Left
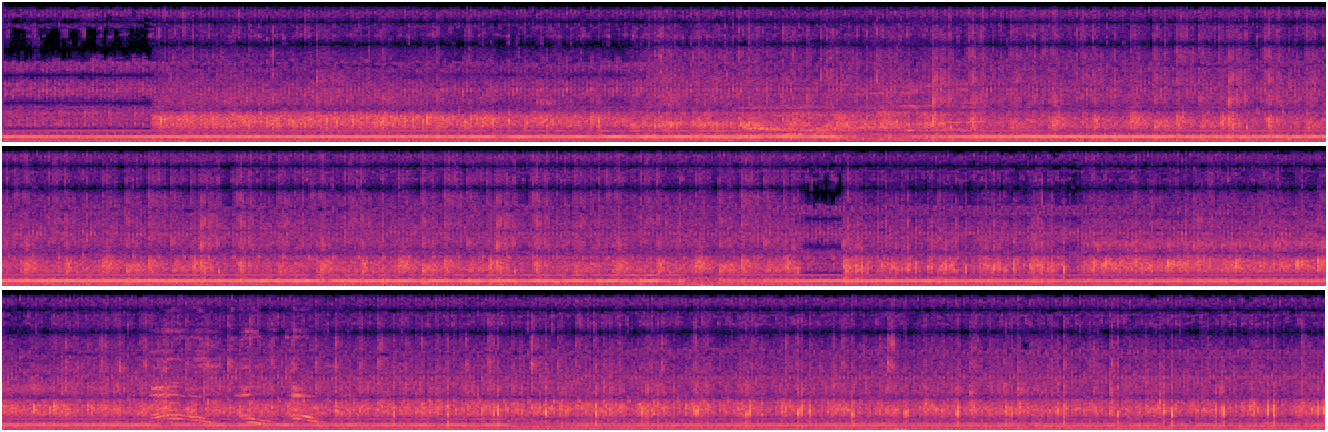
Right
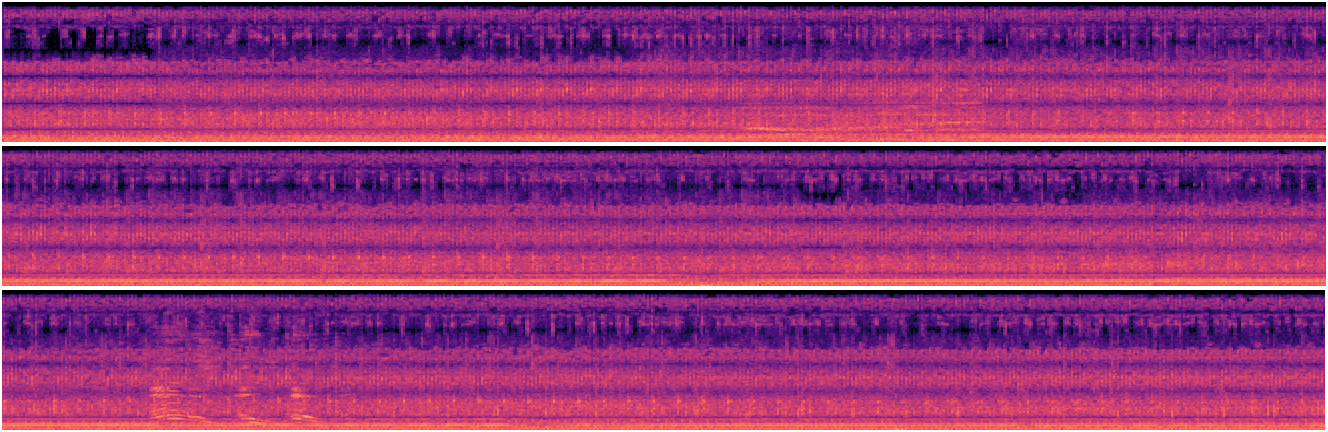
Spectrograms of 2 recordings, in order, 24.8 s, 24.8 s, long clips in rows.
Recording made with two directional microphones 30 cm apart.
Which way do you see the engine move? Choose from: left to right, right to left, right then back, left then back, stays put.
stays put.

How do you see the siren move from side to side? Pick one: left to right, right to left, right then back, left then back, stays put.
left to right.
